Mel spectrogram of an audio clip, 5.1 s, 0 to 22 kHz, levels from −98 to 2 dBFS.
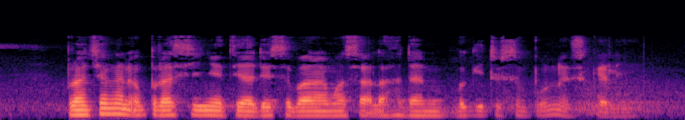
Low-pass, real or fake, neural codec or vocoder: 7.2 kHz; real; none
